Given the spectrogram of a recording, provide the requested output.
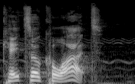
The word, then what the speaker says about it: Quetzalcoatl: Quetzalcoatl. – Oh. – Yeah, we were all way off. – I was pronouncing all the letters, and I didn't need to do that.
